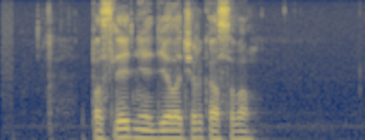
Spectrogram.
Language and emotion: Russian, neutral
